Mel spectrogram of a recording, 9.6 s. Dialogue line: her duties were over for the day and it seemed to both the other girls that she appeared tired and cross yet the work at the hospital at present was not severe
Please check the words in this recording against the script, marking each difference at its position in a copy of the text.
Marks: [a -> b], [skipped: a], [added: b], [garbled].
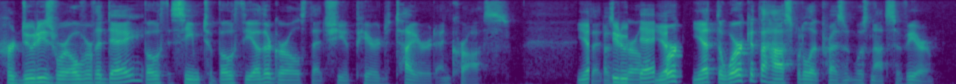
her duties were over [skipped: for] the day [and -> both] it seemed to both the other girls that she appeared tired and cross [garbled] yet the work at the hospital at present was not severe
